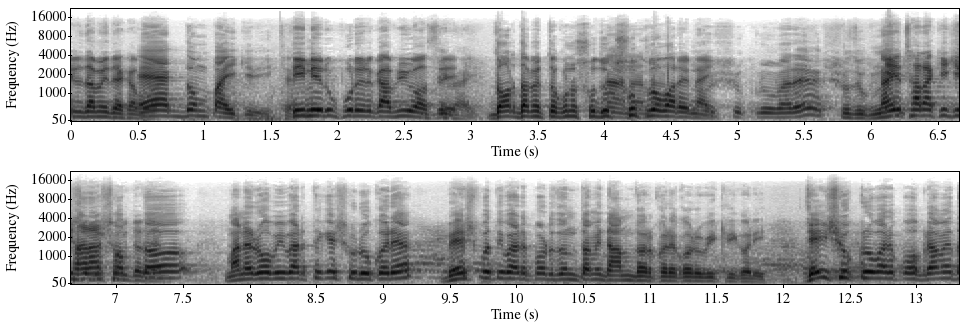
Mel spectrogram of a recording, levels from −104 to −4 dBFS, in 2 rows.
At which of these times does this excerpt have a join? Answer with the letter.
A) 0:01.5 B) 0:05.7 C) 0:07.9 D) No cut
A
